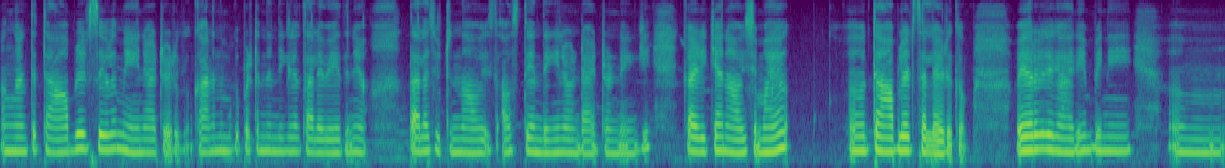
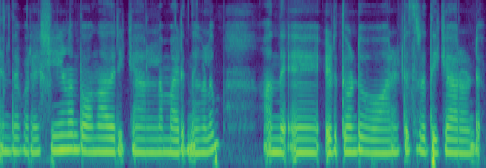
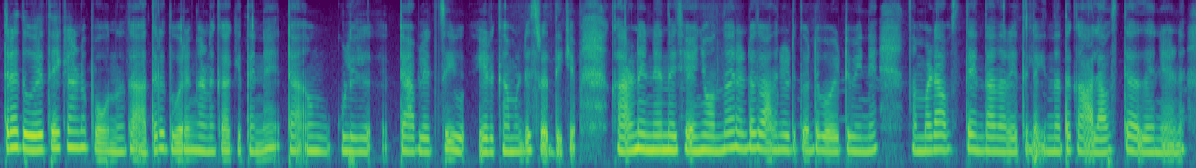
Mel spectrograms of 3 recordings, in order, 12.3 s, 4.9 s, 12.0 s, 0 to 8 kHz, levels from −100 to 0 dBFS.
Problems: low volume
